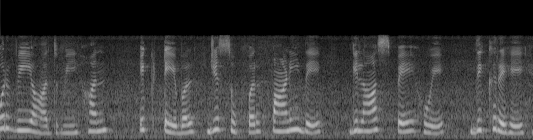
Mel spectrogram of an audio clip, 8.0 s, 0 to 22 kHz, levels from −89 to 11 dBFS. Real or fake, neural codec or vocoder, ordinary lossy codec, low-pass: real; none; none; none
